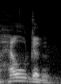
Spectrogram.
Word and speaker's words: Helgen: Or Helgen, as it's pronounced.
